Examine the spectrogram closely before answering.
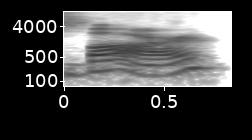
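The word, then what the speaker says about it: barre: So now this bar is spelled B-A-R-R-E.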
